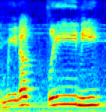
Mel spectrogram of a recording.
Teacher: طا کو پر کر کے پڑھیے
